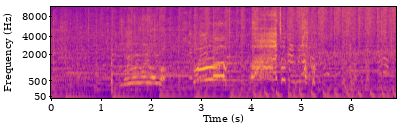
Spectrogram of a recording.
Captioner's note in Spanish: gritos rubianos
